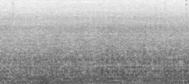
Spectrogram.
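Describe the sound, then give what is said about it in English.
Several helicopters fly around overhead with a steady, continuous roar of engine and rotor noise, holding an even loudness throughout with no voices. “Got helicopters flying all around here.”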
